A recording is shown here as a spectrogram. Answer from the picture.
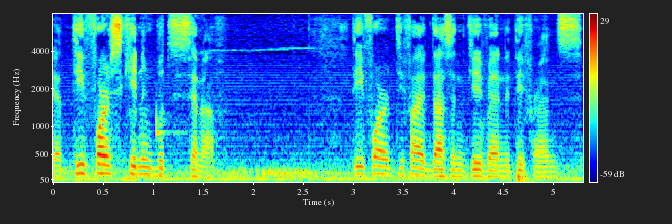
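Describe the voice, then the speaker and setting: A man with a Filipino accent, his very deep, low voice swinging very widely in pitch, long and frequent pauses, music playing in the background. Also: moderate pace. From Philippines. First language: not English. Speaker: gaming YouTuber. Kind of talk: gameplay tutorial. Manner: halting.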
